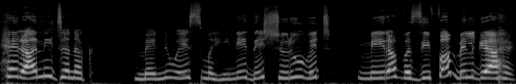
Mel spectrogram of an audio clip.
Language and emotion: Punjabi, surprised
